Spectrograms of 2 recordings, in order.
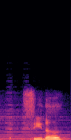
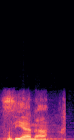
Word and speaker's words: Sienna: Cena? How do you say your name? Sienna.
